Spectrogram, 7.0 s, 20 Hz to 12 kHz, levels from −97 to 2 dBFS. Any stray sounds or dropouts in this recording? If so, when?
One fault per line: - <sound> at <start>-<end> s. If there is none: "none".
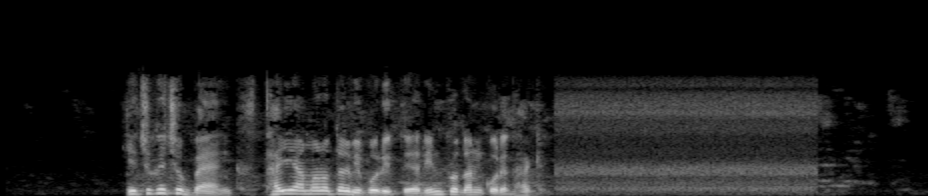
none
